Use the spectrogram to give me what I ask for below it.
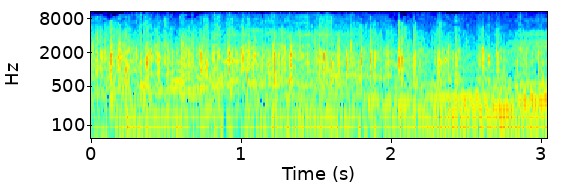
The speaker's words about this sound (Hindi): आप सबकी पुरजोर फरमाइश पे ये गाना सुना रही है तो तालियां भी होनी चाहिए।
